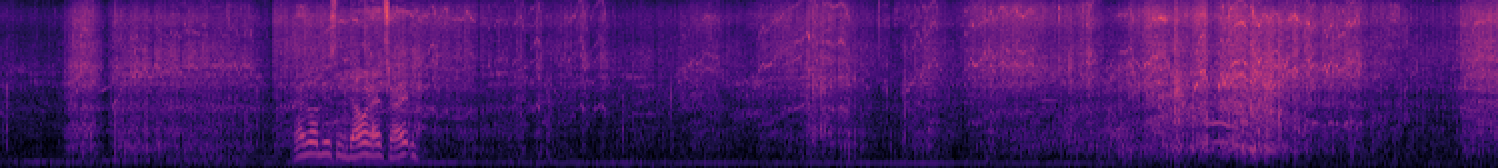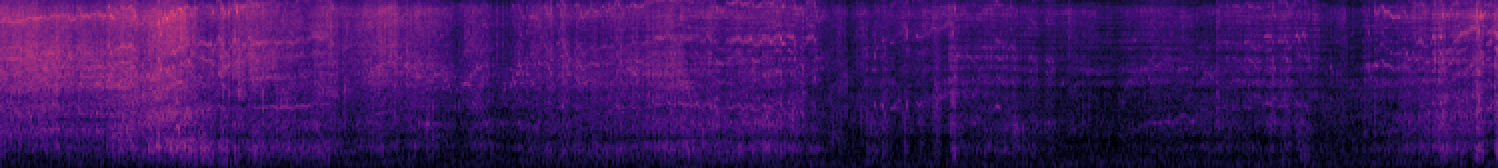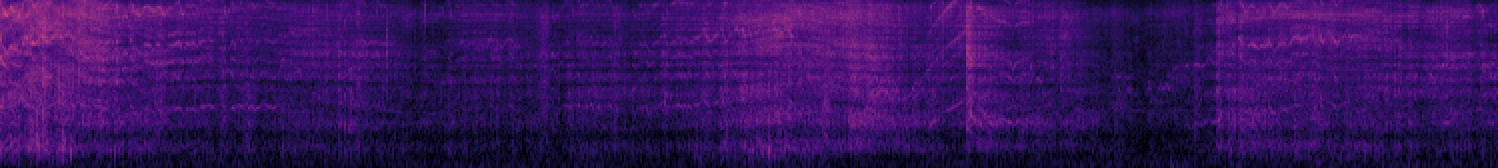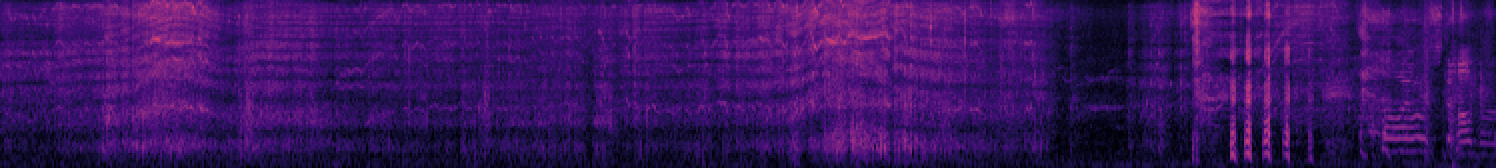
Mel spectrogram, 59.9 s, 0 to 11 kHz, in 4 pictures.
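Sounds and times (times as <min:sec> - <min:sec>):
electric motor whining: 0:00.0 - 0:59.9
tyres scrabbling on gravel: 0:00.0 - 0:59.9.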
